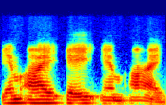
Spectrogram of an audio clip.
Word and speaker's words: Miami: How do you pronounce M-I-A-M-I? It's a city in Florida and Texas. Is that Miami? Well, in Texas, it's Miami.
